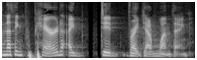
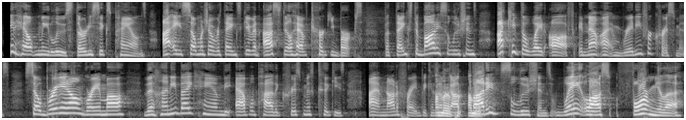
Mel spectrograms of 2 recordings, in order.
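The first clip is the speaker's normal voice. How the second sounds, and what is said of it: Put-on Dallas accent. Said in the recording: “should I do this in a Dallas accent? I think I should.”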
